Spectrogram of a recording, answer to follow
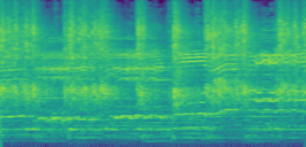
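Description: Live Aragonese jota played by a rondalla of plucked string instruments, with singing over it.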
